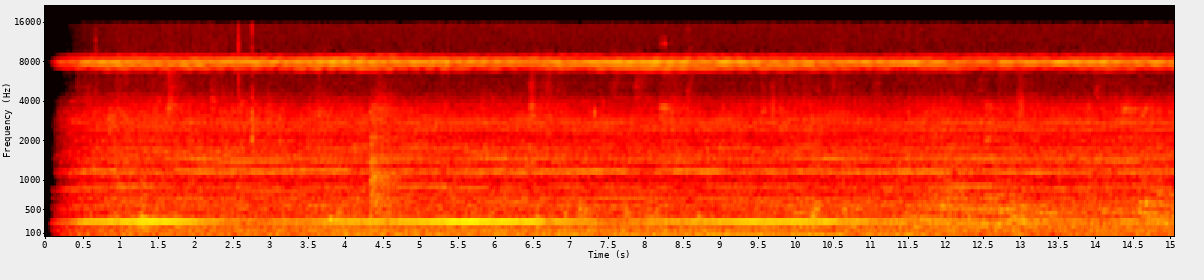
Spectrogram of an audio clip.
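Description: Steady mechanical drone from the drive machinery of a kinetic installation moving heavy stone facade fragments: a low hum with a constant high whine over it, starting just after the beginning.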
